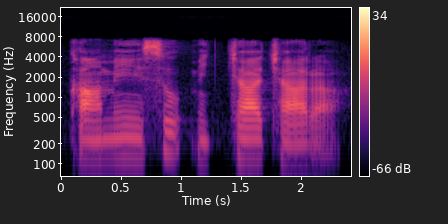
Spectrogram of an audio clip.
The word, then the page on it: kamesu-miccacara: Pali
